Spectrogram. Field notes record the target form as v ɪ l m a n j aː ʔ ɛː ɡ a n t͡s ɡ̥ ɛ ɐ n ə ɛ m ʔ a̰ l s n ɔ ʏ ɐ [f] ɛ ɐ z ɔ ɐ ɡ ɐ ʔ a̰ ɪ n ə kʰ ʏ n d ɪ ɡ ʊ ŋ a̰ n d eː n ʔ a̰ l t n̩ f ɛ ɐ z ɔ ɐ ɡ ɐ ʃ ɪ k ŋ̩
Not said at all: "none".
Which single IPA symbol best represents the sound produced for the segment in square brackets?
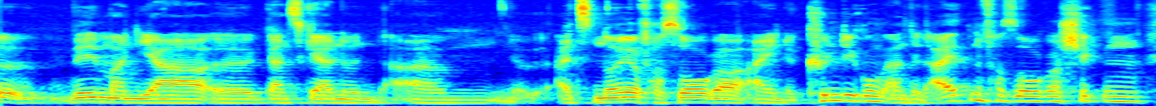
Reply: f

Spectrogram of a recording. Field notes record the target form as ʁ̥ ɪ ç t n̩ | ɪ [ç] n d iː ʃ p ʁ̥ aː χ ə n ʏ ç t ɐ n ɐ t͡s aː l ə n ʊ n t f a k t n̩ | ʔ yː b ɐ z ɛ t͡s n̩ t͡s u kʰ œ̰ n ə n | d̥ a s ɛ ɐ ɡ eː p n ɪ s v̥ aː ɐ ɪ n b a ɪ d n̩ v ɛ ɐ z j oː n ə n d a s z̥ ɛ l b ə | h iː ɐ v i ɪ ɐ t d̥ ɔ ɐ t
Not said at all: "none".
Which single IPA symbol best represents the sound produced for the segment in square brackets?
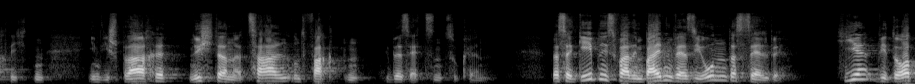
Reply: none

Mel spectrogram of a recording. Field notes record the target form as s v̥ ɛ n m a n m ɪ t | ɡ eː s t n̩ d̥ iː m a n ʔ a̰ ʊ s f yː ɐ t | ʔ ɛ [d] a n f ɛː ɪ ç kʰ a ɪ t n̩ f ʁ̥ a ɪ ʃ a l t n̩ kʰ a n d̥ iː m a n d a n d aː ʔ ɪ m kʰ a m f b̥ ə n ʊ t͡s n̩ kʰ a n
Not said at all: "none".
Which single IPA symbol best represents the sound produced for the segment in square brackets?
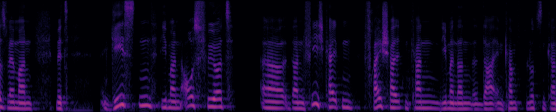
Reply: d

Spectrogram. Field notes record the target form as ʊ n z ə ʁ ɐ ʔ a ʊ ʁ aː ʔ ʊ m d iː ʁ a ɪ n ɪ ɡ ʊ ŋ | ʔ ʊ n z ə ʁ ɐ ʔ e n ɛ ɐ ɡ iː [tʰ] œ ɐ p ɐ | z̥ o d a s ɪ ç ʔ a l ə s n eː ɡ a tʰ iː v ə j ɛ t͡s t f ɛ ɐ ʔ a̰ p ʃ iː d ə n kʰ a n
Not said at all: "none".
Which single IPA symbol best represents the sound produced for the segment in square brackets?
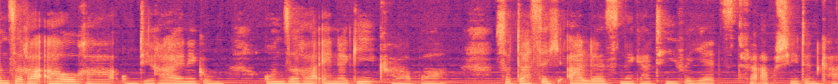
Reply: kʰ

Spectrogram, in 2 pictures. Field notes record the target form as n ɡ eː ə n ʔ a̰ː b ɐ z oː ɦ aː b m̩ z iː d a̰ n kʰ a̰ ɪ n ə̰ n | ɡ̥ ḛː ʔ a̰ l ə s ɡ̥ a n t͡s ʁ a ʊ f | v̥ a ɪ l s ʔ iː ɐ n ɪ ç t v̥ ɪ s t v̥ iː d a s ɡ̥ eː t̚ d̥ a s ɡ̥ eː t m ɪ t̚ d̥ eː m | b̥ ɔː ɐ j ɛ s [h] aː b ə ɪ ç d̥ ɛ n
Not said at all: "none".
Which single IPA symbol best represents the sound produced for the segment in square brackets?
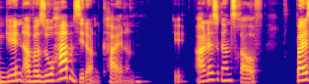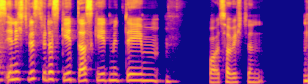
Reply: h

